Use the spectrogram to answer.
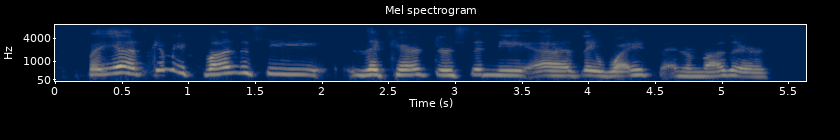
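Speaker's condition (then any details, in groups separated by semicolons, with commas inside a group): Cerebral palsy, spastic; from birth, muscle spasms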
